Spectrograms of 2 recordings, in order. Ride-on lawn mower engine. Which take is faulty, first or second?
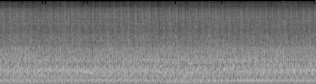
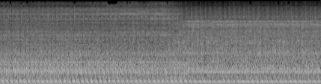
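first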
